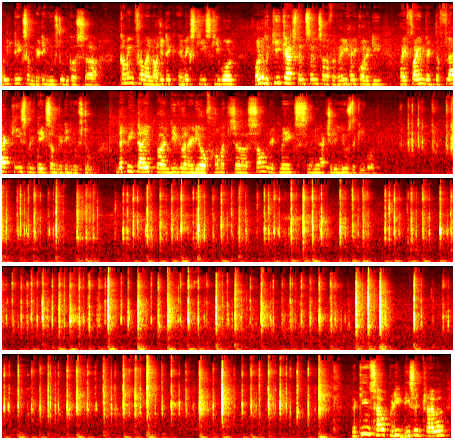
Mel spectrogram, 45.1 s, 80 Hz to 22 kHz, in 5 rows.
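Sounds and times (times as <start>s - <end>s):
mechanical keyboard typing: 17.0s - 42.7s.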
